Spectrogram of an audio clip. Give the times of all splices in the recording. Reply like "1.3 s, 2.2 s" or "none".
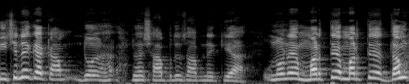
2.6 s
